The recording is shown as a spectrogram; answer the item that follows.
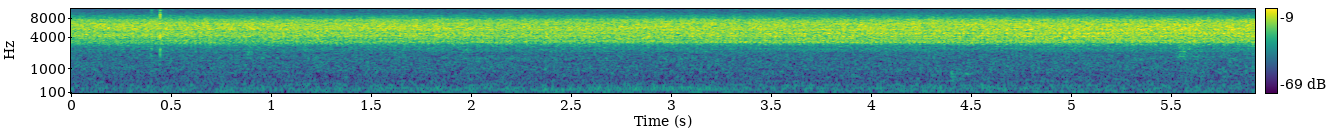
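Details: Loud cicadas on a summer day keep up a continuous shrill, hissing buzz, broken only by a sharp click just before the first second and a faint tick later.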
